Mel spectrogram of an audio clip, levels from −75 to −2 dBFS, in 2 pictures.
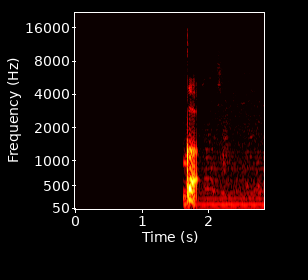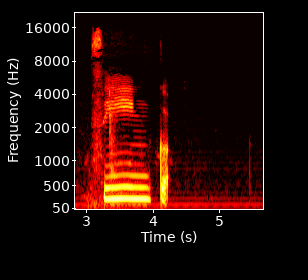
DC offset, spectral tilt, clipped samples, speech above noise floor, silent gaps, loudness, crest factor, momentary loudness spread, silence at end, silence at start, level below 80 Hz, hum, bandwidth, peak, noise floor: under 0.1%; -5.5 dB/octave; under 0.1%; 40 dB; none; -14 LUFS; 16 dB; 16 LU; 1.45 s; 1.7 s; -54 dBFS; 60 Hz at -35 dBFS; 16.5 kHz; -2 dBFS; -52 dBFS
